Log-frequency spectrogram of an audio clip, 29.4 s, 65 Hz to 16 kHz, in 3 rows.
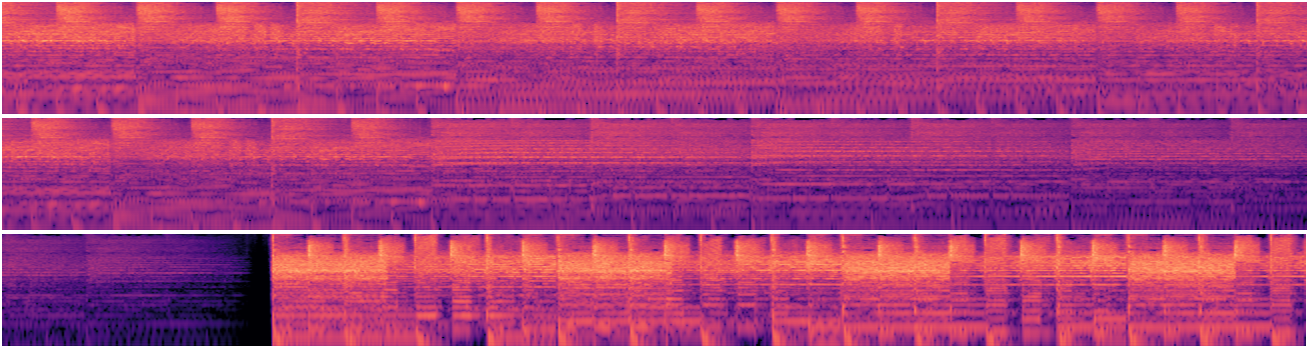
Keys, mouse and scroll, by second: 0.2 alt+middle click, 0.4 alt+click, 0.7 alt+right click, 1.0-2.7 drag, 2.7 alt+middle click, 3.0 c, 3.2 click, 3.3 f, 3.4 click, 3.6 f, 3.7 click, 4.2 p, 4.5 click, 5.4 f, 5.5-8.4 shift+drag, 8.4 alt+middle click, 8.6 shift+click, 8.9 ctrl+z, 9.1 click, 9.5 f, 9.6 click, 9.9 f, 10.0 click, 10.2 alt+middle click, 10.7 p, 10.9 click, 11.5 alt+middle click, 11.6 alt+click, 12.1 alt+middle click, 12.2 click, 12.4 alt+middle click, 12.6 ctrl+z, 12.7-14.6 drag, 14.6 alt+middle click, 14.7 alt+click, 14.9 alt+right click, 15.0 alt+click, 15.6 h, 16.1 click, 16.7 f, 16.8-18.3 drag, 18.3 f, 18.5 shift+click, 18.7 ctrl+z, 19.0 f, 19.0 shift+click, 19.4 c, 19.5 click, 19.8 f, 19.9-21.9 drag, 21.9 f, 22.1-23.1 ctrl+drag, 23.1 alt+right click, 23.4 alt+click, 23.6 alt+right click, 23.8 alt+middle click, 24.0 alt+click, 24.5 alt+middle click, 24.9 alt+right click, 25.1 alt+click, 25.3 alt+middle click, 25.4 alt+right click, 25.6-26.6 drag, 26.6 alt+middle click, 26.7 alt+right click, 26.8 alt+middle click, 27.0 f, 27.1-28.3 alt+drag, 28.3 alt+right click, 28.4 alt+click, 28.5 alt+middle click, 28.8 Tab, 29.2-29.3 drag.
